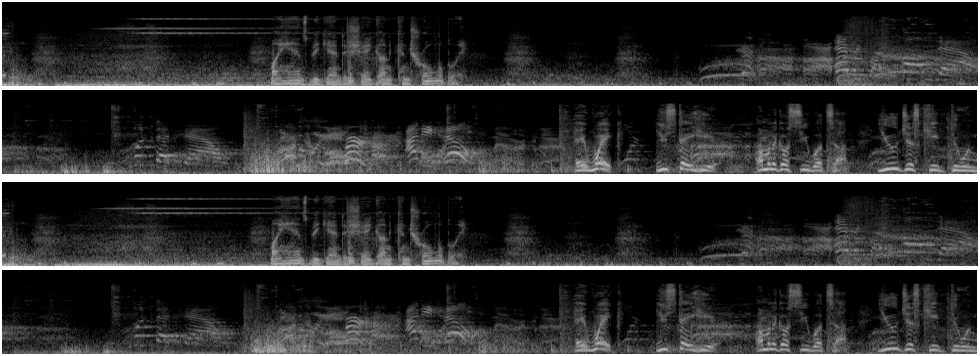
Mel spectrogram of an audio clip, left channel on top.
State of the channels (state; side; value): normal; both; correlation 0.79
